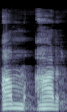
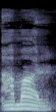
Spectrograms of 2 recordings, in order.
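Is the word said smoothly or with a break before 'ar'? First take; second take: with break; smoothly. First: A break comes before the second 'a' sound. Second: The word flows smoothly with no break inside. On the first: "মানে আম আর এরকম করতেছি পারিনি তো" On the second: "আমি যদি বলি আমার"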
